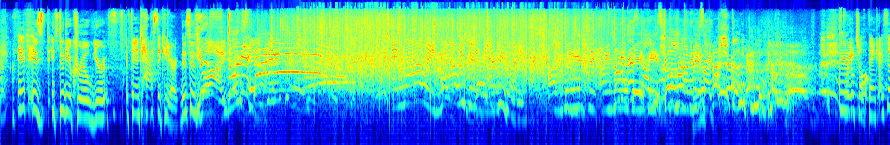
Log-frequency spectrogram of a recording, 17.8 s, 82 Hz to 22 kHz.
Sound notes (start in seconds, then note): 6.4 audience cheers and applauds; 14.0 sobbing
